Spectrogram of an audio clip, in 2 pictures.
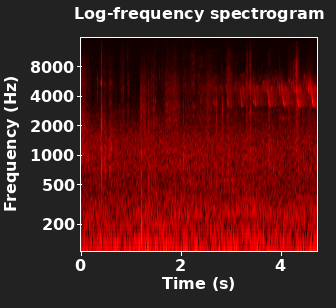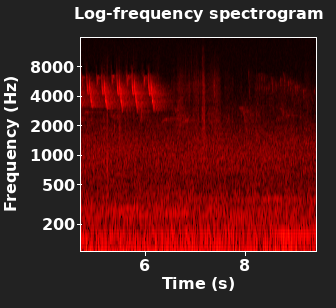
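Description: A songbird sings a quick run of about a dozen high, down-slurred notes, about four a second, starting around three seconds in. Underneath are a faint steady low rumble and a few light clicks.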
